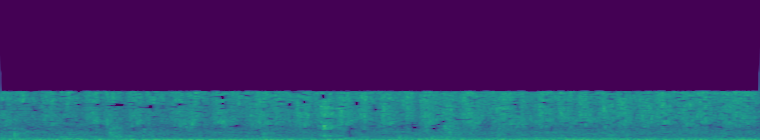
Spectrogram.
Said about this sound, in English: And we discovered energy last week, remember, with our hands. So let's rub our hands together once more.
